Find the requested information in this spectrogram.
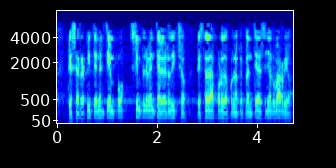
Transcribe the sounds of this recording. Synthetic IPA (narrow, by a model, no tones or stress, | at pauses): ke̞se̞re̞pit̪e̞ːne̞lt̪je̞mpo̞simple̞ment̪eaβ̞e̞ɾðit͡ʃo̞ | ke̞ːst̪aðakwe̞ɾð̞o̞ko̞nlo̞ke̞plant̪eaelse̞ɲo̞ɾβ̞arjo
